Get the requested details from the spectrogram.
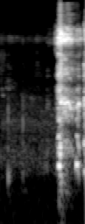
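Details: Adult woman feeling unwell, who later needed hospital treatment with saline and an injection, gives a short run of two or three harsh, unproductive coughs with no wet rattle: a dry cough.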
